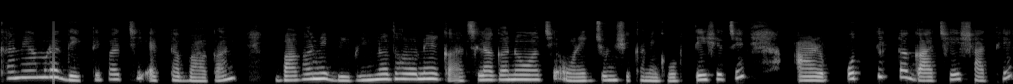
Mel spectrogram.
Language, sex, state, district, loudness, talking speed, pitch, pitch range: Bengali, female, West Bengal, Jhargram, -25 LUFS, 130 wpm, 215 Hz, 180-255 Hz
